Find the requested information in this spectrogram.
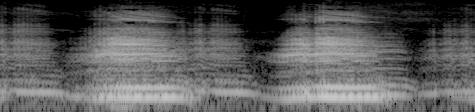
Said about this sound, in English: That's a good noise. That's the best frog noise in my opinion.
